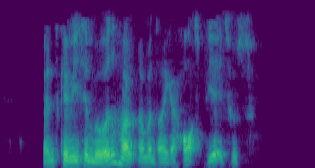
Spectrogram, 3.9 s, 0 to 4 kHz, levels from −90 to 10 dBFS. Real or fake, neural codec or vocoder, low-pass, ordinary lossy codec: real; none; 3.6 kHz; MP3, 24 kbps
